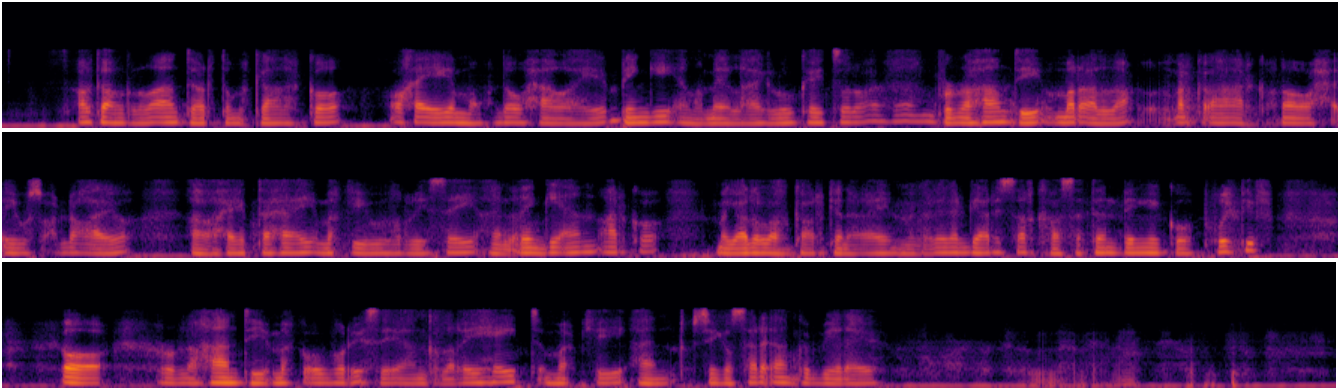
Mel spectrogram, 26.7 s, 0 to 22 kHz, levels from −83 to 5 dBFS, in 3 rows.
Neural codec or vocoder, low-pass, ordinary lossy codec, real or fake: codec, 16 kHz in and 24 kHz out, 0.9 kbps, LongCat-Audio-Codec, four codebook decoder; 5.4 kHz; none; fake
